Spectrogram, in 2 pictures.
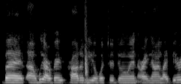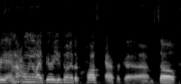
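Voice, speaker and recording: A woman's voice: mid-range voice, flat delivery, fairly quick, few pauses, noisy background. A woman hosting an interview, encouraging her guest with hesitant fillers. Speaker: host.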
